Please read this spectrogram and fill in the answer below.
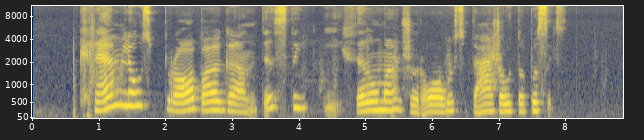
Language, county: Lithuanian, Vilnius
